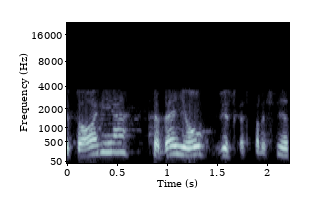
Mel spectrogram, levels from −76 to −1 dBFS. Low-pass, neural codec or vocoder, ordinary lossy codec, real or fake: 3.6 kHz; none; AAC, 32 kbps; real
